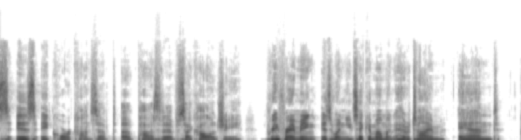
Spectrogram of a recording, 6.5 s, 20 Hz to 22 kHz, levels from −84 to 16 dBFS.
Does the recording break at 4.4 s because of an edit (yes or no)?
yes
